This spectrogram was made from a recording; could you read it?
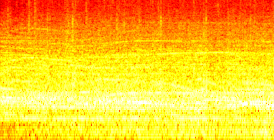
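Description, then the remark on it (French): A hockey arena crowd roars and cheers, a loud, dense wash of many voices that holds steady for about two seconds with shouts and whoops mixed in. “Et puis soudain, la foule s'emporte.”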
